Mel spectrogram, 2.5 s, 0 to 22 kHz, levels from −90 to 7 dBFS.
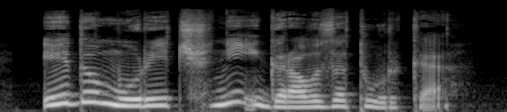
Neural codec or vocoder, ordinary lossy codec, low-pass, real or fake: none; MP3, 96 kbps; 19.8 kHz; real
